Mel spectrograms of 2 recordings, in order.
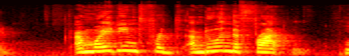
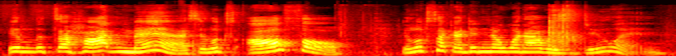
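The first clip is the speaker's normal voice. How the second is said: mock exasperation; 3 semitones higher, 8 dB louder than usual. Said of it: "And I'm like".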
